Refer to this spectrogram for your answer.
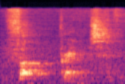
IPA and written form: ˈfʊtprɪnt (footprint)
